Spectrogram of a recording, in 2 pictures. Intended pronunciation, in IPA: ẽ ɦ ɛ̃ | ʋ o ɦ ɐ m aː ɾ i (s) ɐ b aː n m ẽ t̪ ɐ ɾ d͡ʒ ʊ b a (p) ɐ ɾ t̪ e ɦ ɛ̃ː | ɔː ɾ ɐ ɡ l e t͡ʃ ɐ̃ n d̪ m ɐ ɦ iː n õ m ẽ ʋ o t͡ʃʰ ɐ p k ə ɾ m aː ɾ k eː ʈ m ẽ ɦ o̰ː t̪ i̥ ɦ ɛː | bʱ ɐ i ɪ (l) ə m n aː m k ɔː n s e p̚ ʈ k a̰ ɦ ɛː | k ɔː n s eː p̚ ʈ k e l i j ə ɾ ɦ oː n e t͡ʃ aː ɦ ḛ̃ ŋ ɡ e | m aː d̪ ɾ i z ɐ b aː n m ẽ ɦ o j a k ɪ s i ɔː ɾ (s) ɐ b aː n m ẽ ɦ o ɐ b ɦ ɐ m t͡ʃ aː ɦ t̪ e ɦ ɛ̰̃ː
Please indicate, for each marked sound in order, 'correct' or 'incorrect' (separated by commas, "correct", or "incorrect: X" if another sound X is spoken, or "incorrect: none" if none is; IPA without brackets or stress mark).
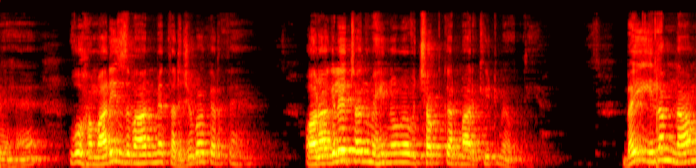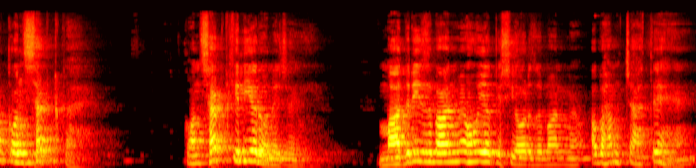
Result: incorrect: z, incorrect: k, correct, incorrect: z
